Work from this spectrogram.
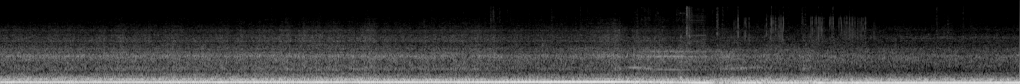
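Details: Nissan 200SX S14: engine drone falls as revs drop, with a faint steady high whine riding above it; source of whine unknown.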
